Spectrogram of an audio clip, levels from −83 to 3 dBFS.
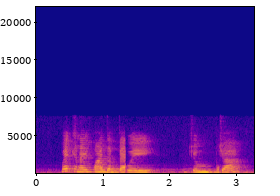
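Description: Speech with compressed frames skipped at 1.33 s and 2.74 s. The audio jumps ahead roughly half a second, then about 0.3 s, consistent with 32 ms frames. The spectrogram shows an abrupt discontinuity.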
